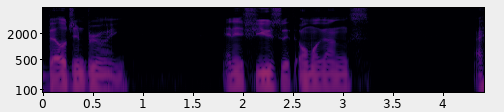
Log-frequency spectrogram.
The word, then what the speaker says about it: Ommegang: It mixes rich maltness, a hint of citrus, notable fruitness from Ommegang yeast, and a warm, dry finish. This ale offers the unique flavors and aromas all Ommegang ales are known for, inspired by the deep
